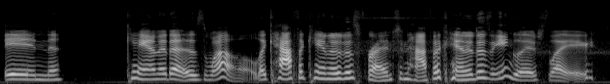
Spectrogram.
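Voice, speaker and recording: A woman's voice: on the high side, expressive, measured pace, bright, forceful tone, no room sound, clean studio sound. A woman with an American accent, a chatty and emphatic podcast co-host in casual conversation. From United States. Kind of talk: casual chat.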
